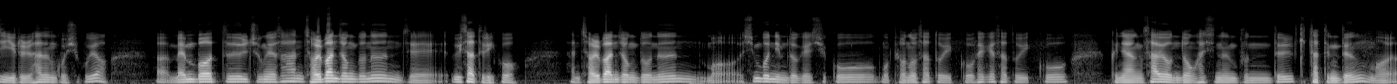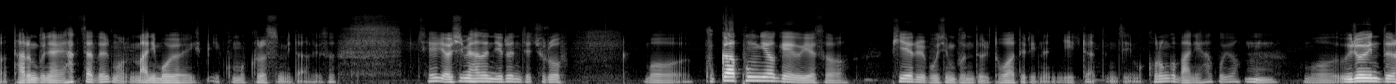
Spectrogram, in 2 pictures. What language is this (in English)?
Korean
